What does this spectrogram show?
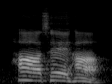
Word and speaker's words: HASEHA: 카카오, 팔로우미, 하세하 라고 읽어야 돼.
